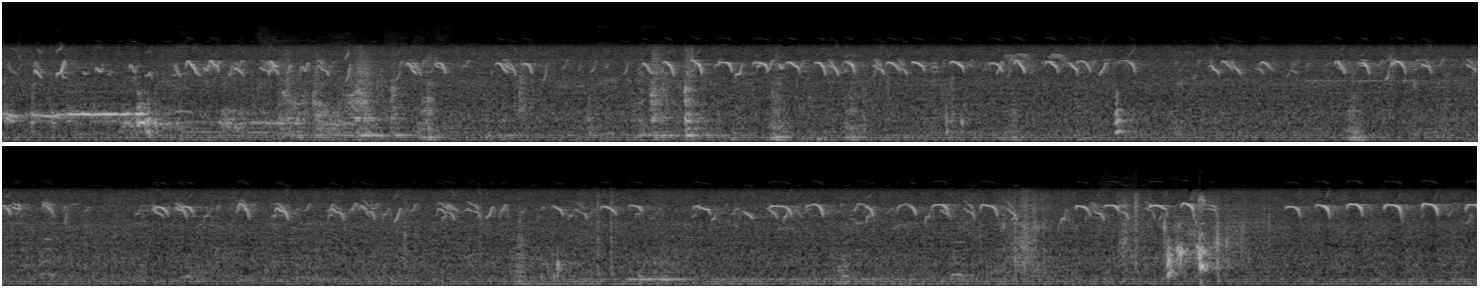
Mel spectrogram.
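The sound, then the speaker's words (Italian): Chicks peeping in a dense, continuous chorus of short, high-pitched chirps that overlap with no break for the whole stretch, fairly loud, with no voices. “Allora, guardate i pulcini dove vanno.”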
